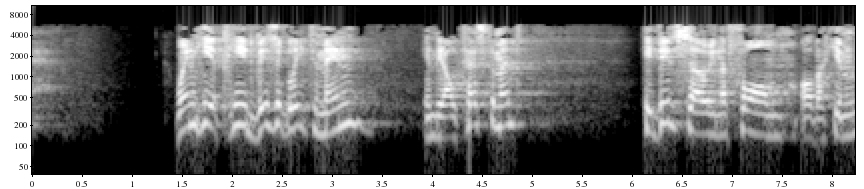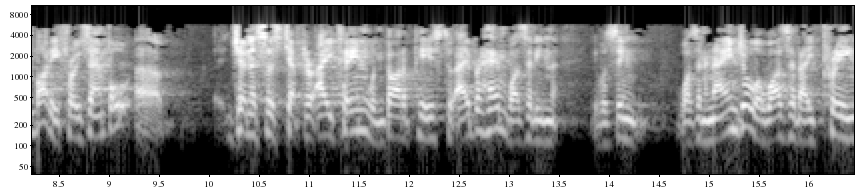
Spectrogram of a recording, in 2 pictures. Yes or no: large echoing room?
yes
